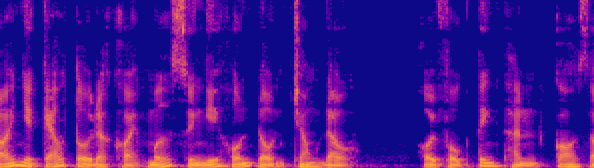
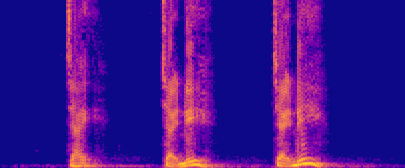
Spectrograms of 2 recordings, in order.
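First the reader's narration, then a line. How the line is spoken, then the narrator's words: Screaming. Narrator (Vietnamese): Anh Phái gào lên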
